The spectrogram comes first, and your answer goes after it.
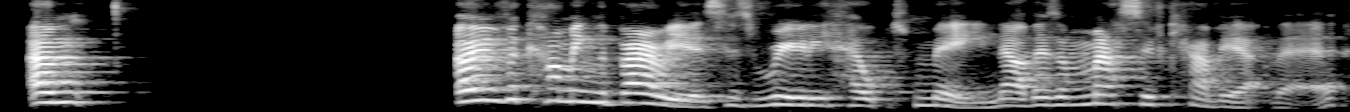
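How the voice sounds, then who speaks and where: Talking in an English accent at a medium pitch, a woman shows very wide pitch swings and big swings in loudness, keeping a moderate pace with long, frequent pauses amid audible room echo. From England. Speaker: head teacher. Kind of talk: conference presentation.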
